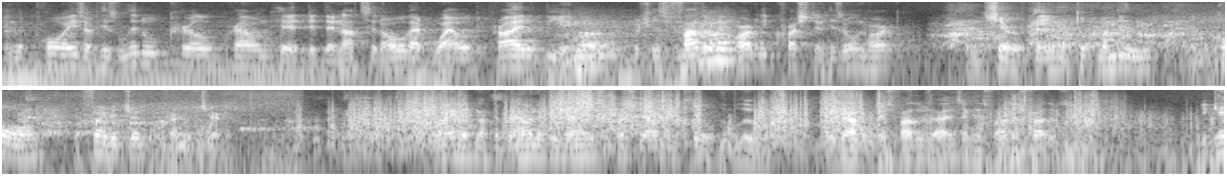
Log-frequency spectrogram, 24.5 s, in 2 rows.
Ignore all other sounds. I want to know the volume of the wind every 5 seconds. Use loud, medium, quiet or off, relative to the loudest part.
off, quiet, medium, loud, loud.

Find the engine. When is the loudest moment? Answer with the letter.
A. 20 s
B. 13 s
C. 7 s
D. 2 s
C.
